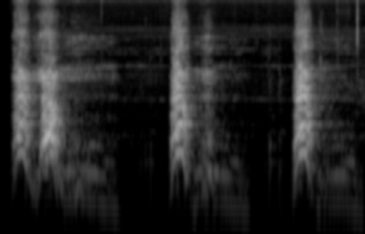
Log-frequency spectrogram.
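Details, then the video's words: Pet pit bull, one of a pair of calm-natured dogs, barking indoors: three loud, broad barks, the first a quick double, spaced about a second and a half apart with soft tails after each. "my pitbull dog"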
